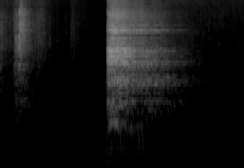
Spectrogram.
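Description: A brief scratch of a felt-tip marker on paper, then a moment of dead silence. About a second in comes a person's breathy sigh, which starts sharply and fades out over almost a second.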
